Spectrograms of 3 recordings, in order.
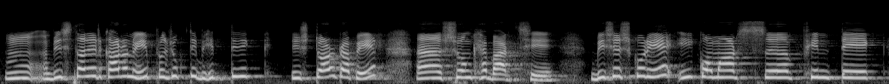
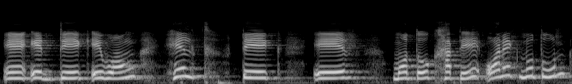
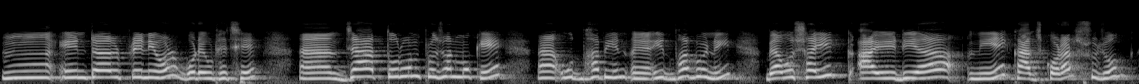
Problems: constant background noise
